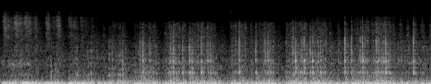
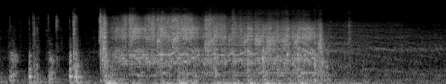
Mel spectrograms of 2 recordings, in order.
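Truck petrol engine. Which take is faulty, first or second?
second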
